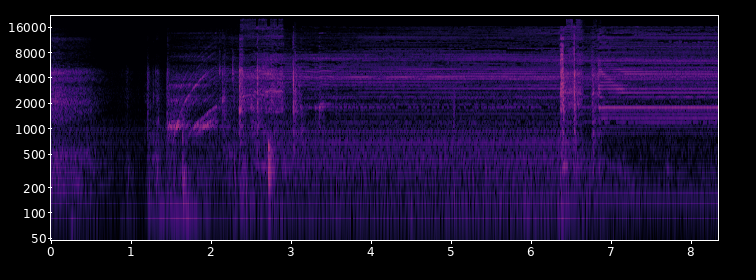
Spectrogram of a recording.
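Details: Early-2000s JVC HR-DVS2 S-VHS/miniDV combo, miniDV cassette inserted: steady high whirring with scattered clicks and clunks as the transport labours and won't run the tape. Abnormal head drum noise; a head-area part is suspected, unconfirmed.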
